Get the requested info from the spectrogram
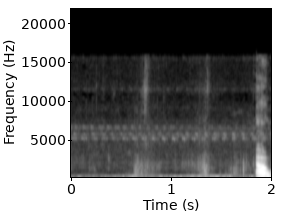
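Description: Faint footsteps during a pause in speech, with a low rumble underneath; a woman's voice starts again near the end.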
